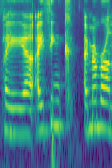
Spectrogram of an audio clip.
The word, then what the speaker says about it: paella: going to be used to cook paella. I'm not sure if that's how you pronounce it at the party. It's pronounced paella.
